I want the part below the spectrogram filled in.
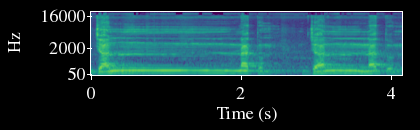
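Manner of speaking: জান্নাতুন drawn out very slowly, humming the doubled ন; nasal hold demo. Shown as a demonstration. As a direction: sing out the long nasal ন in জান্নাতুন. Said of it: "নুন ও মিমে তাসদিদ হলে গুণনা করে পড়তে হয়".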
